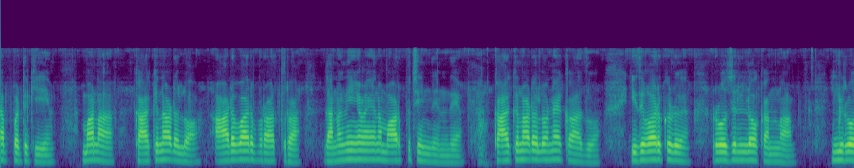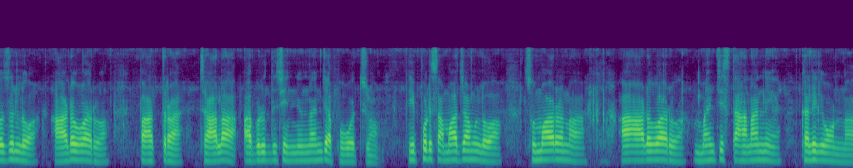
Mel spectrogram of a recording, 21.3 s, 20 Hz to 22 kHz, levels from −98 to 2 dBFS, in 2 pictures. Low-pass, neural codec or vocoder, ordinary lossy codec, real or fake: none; codec, 16 kHz, 4.8 kbps, FACodec; none; fake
